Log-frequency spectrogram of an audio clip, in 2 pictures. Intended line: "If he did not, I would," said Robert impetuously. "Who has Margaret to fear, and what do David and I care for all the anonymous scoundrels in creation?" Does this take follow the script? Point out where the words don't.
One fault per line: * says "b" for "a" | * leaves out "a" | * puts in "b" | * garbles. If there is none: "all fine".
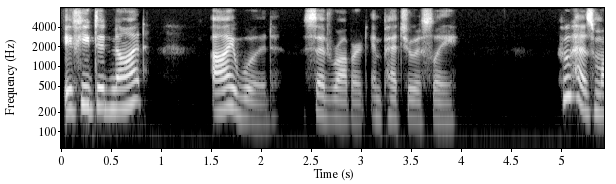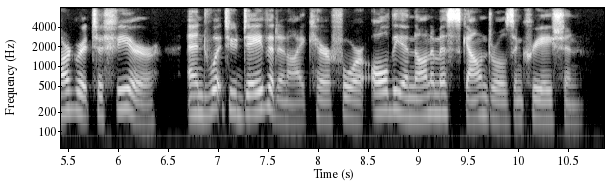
all fine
